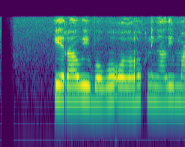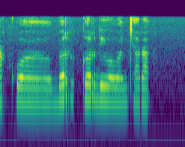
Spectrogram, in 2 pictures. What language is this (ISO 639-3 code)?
sun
